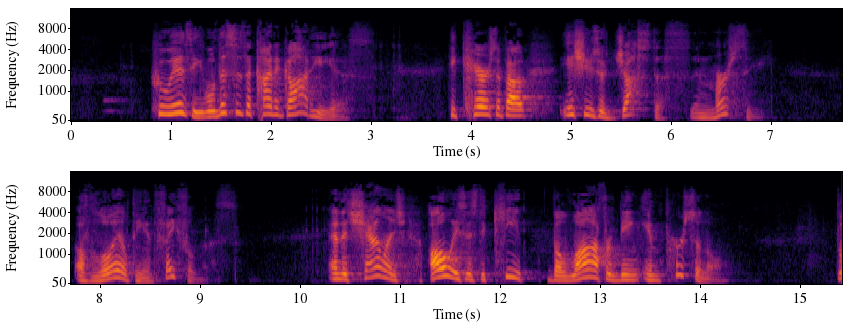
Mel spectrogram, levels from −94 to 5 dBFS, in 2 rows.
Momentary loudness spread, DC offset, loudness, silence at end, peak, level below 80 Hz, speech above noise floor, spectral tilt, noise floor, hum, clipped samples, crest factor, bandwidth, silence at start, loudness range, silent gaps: 18 LU; under 0.1%; -31 LUFS; 0 s; -10 dBFS; -78 dBFS; 46 dB; -5.5 dB/octave; -76 dBFS; none; under 0.1%; 22 dB; 10.5 kHz; 0.8 s; 9 LU; none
